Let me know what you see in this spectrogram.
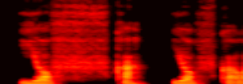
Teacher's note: And if you hear this V when you're pronouncing it, it becomes F.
